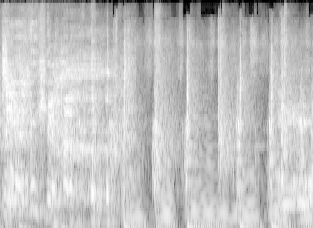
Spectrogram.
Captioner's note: laughs; upbeat music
